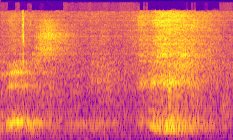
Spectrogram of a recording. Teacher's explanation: clear L before a vowel in things like Leslie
